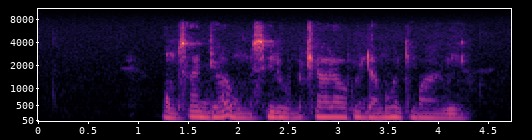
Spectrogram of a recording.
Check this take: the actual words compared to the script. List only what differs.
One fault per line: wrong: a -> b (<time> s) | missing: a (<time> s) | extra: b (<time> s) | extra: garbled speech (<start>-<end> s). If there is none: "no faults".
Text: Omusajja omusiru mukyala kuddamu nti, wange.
no faults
